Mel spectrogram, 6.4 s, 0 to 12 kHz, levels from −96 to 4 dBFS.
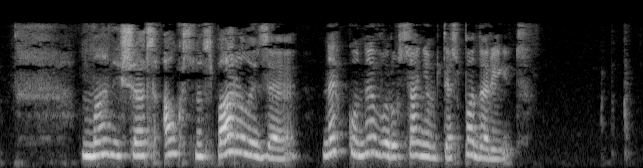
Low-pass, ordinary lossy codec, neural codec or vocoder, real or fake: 7.2 kHz; AAC, 48 kbps; none; real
